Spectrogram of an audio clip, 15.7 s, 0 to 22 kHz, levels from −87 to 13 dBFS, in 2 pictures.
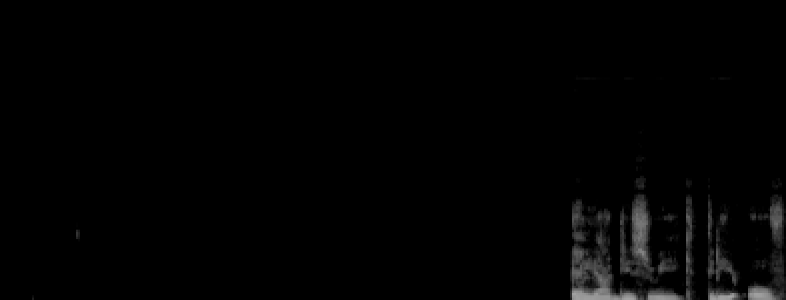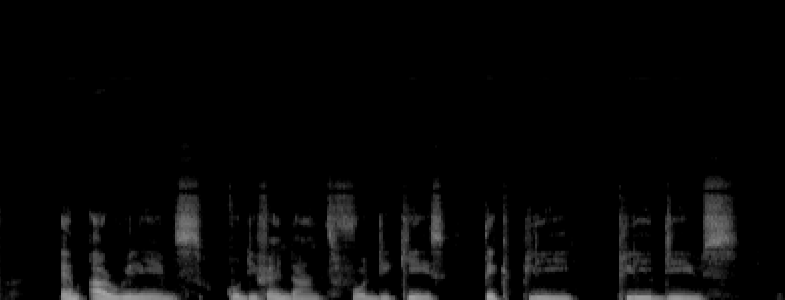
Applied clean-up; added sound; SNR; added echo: none; none; none; none.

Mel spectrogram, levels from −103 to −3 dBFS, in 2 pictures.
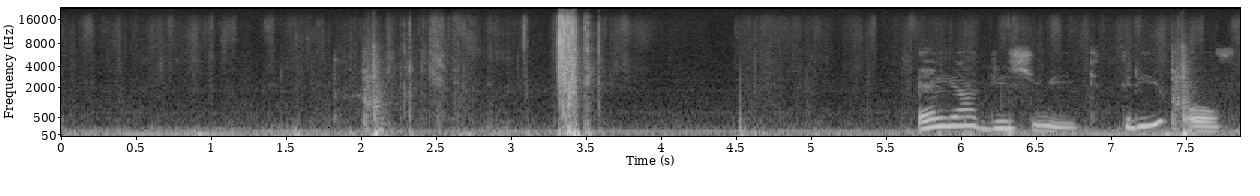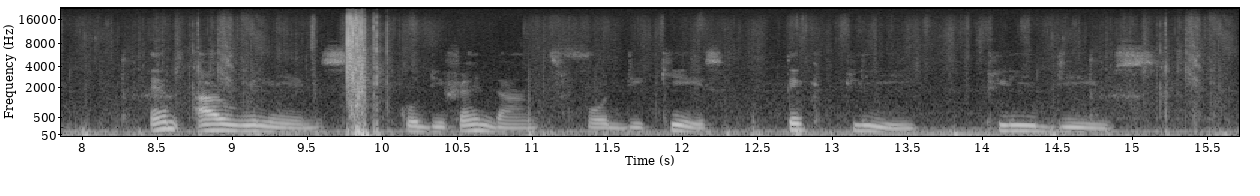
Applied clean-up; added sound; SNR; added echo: none; Slam + Tearing; 0 dB; none.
